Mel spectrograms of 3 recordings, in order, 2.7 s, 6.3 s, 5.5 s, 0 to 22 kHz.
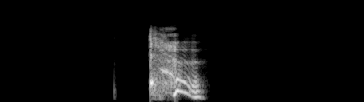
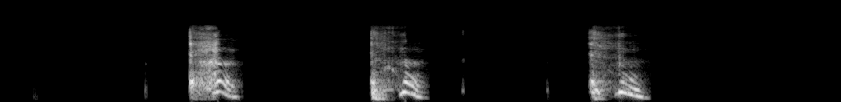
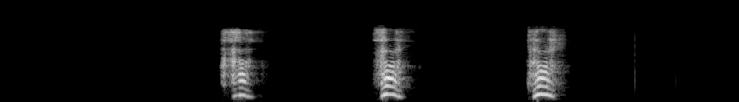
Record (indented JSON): {
  "cough_length": "2.7 s",
  "cough_amplitude": 28838,
  "cough_signal_mean_std_ratio": 0.28,
  "three_cough_length": "6.3 s",
  "three_cough_amplitude": 27802,
  "three_cough_signal_mean_std_ratio": 0.31,
  "exhalation_length": "5.5 s",
  "exhalation_amplitude": 28073,
  "exhalation_signal_mean_std_ratio": 0.24,
  "survey_phase": "beta (2021-08-13 to 2022-03-07)",
  "age": "18-44",
  "gender": "Female",
  "wearing_mask": "No",
  "symptom_runny_or_blocked_nose": true,
  "symptom_headache": true,
  "smoker_status": "Never smoked",
  "respiratory_condition_asthma": false,
  "respiratory_condition_other": false,
  "recruitment_source": "Test and Trace",
  "submission_delay": "2 days",
  "covid_test_result": "Positive",
  "covid_test_method": "LAMP"
}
